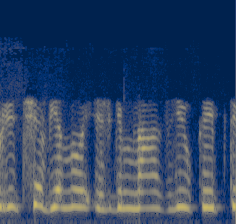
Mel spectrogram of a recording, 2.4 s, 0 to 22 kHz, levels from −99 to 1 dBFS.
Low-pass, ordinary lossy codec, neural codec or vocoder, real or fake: 19.8 kHz; MP3, 48 kbps; none; real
